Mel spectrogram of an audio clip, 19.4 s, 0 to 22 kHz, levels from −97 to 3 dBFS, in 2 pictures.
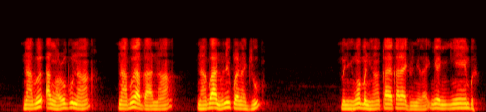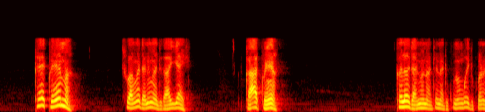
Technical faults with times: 0.00-19.43 Nellymoser compression

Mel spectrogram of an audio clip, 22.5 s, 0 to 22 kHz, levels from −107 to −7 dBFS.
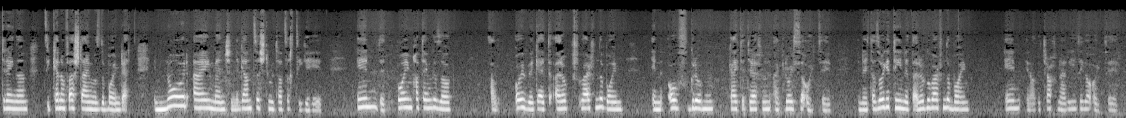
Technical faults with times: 0.00-22.54 noise suppressor artifacts
5.32-6.42 speech cut by the noise suppressor
19.16-22.54 input switched to a poorer device
20.53-20.93 speech cut by the noise suppressor

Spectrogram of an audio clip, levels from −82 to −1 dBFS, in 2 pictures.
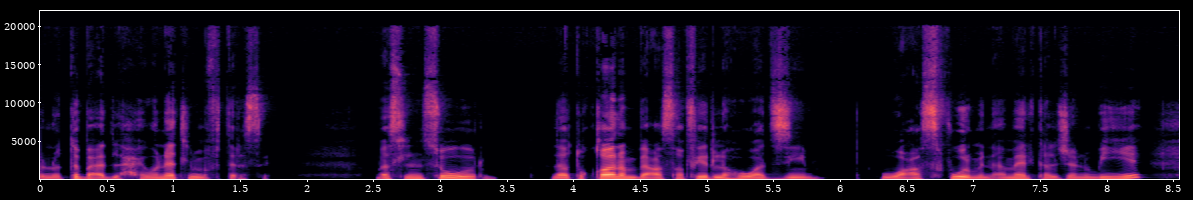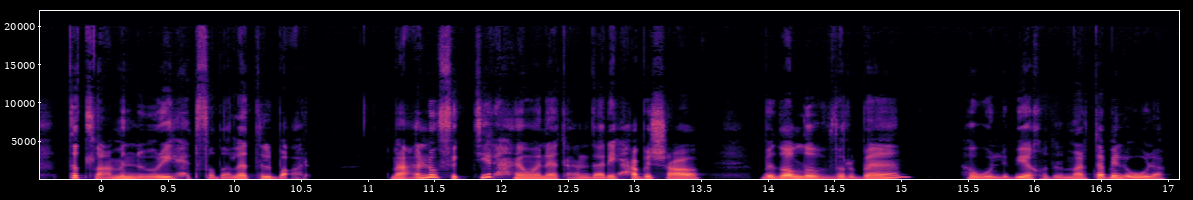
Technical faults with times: none

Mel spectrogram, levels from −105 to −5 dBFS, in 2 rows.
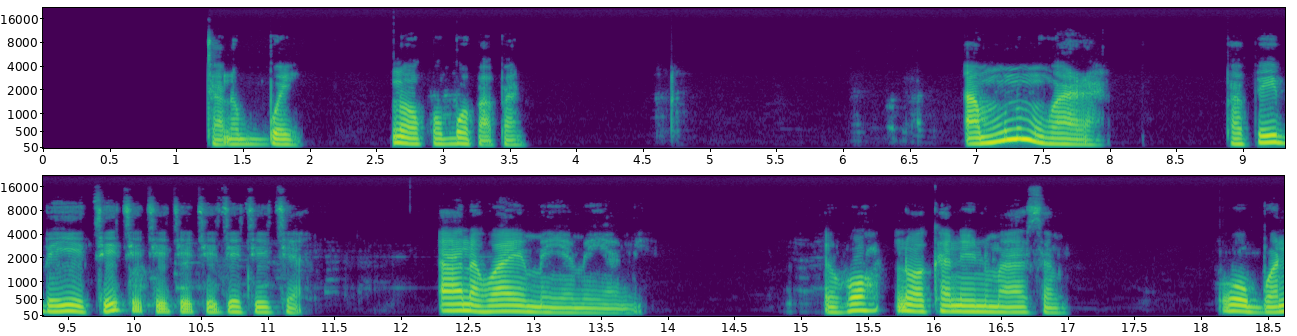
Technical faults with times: none

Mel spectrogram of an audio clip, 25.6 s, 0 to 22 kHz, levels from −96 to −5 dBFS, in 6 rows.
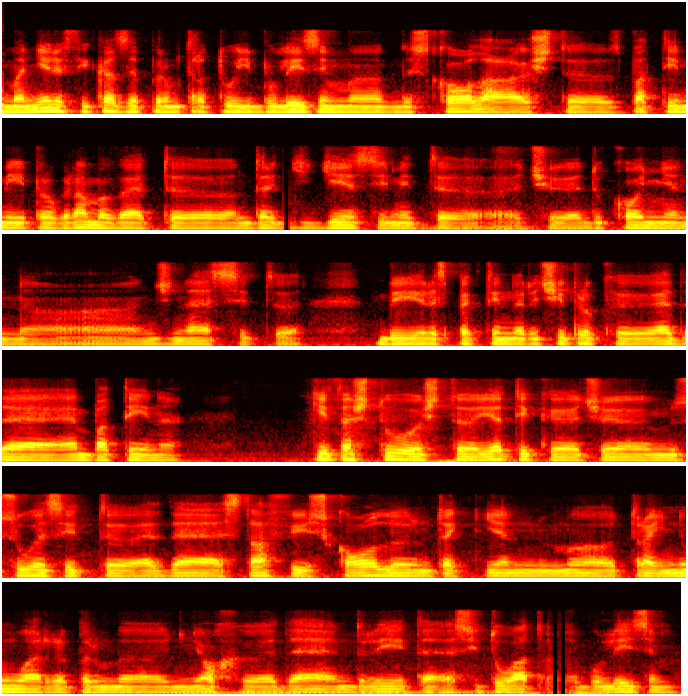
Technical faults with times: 6.03-6.10 packet loss on an ADPCM call
24.73-24.96 packet loss on an ADPCM call

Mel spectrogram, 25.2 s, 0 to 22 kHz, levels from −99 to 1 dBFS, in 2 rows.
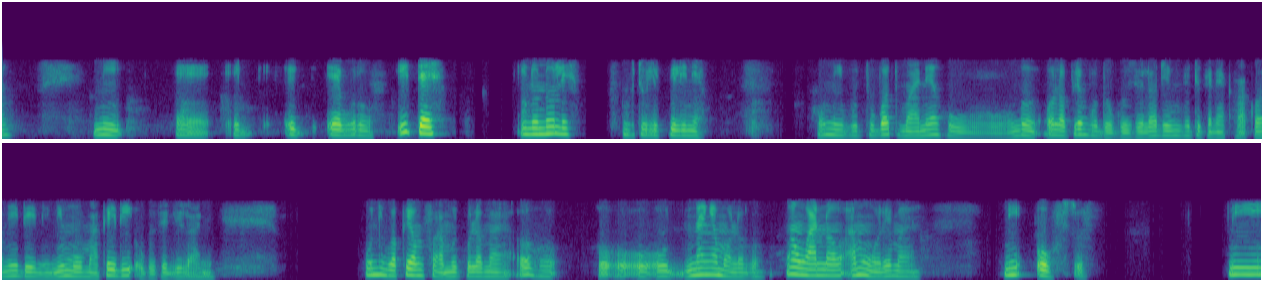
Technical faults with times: none

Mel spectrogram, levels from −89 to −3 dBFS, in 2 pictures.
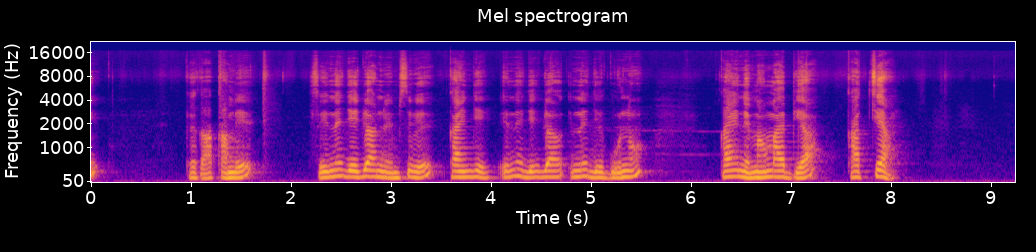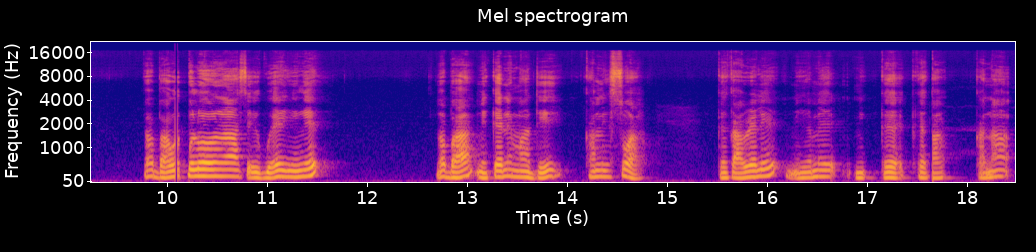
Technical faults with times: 10.08-10.13 Bluetooth stall
17.63-17.66 Bluetooth stall

